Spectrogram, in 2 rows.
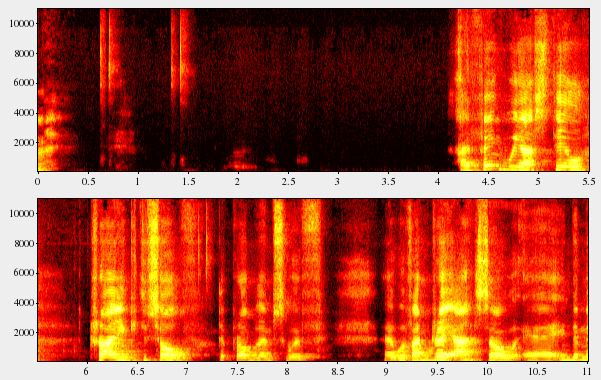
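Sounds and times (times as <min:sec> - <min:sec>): faint short clicks: 0:00.6 - 0:01.6.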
